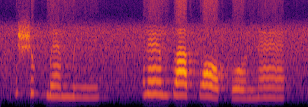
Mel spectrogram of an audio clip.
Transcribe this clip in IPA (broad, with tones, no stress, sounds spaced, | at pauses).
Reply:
ʃ o˦ ɡ͡b ɛ̃˧ m i˧ | ɾ ɛ̃˦ b a˦ b ɔ˦˨ f o˧ n ɛ̃˧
